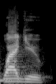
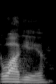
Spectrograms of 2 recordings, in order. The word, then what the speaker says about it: Wagyu: What? Which way? With the G or no? With with the G. Did I say it weird? You said I don't know how to say it. Okay. Very softy. Like wagu. It's It's Japanese.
